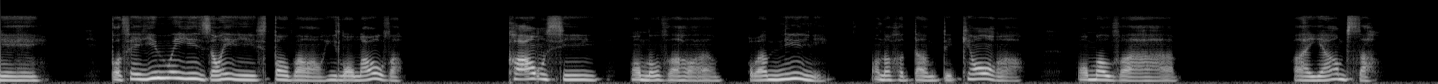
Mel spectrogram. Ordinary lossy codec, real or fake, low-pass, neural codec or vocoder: none; fake; 9.9 kHz; autoencoder, 22.05 kHz, a latent of 192 numbers a frame, VITS, trained on many speakers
